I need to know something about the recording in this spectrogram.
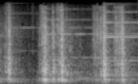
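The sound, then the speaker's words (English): Several cash registers clatter and ring in quick succession, with mechanical key-and-drawer bursts and a sustained bell tone hanging over them, moderately loud, with no talking. “Those sound like cash registers ringing to me. That's just what they are.”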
